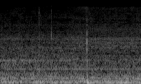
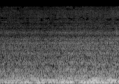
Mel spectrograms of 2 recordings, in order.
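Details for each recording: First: Goodman gas furnace heard close up during a 3-blink lockout: a steady, even inducer/draft-fan whir with no ignition click or flame. Pressure switch stuck open from a clogged inducer port. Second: Goodman gas furnace after clearing a clogged inducer port: the main blower motor has come on, giving a low, steady rumble and hum with no surging or clatter as it distributes heat. Normal operation.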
